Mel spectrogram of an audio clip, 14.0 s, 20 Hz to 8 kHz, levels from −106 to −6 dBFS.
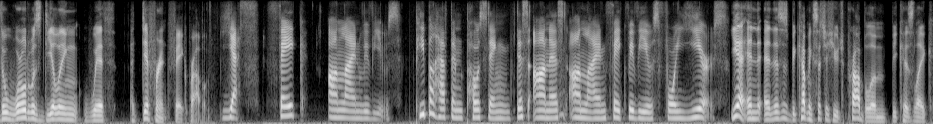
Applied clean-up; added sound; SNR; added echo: none; none; none; none.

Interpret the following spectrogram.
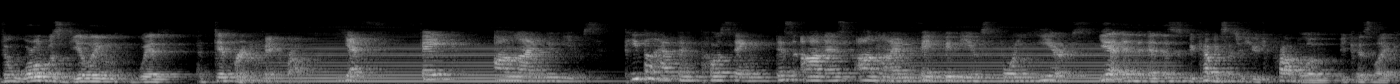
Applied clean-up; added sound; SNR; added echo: none; Bowed string instrument; 10 dB; reverberation time 0.9 s.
